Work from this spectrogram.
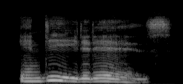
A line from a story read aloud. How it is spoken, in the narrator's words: she breathed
